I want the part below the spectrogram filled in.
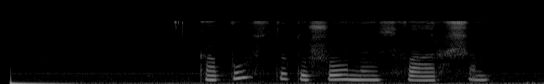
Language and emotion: Russian, sad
